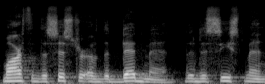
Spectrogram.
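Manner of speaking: normal talking voice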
